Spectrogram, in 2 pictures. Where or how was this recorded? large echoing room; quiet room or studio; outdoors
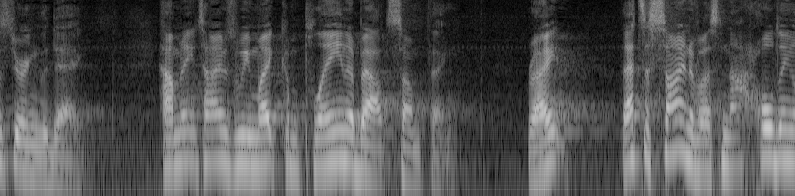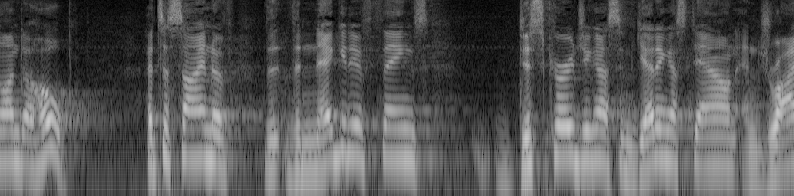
large echoing room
